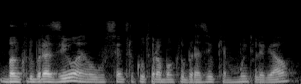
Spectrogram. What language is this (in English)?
Portuguese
